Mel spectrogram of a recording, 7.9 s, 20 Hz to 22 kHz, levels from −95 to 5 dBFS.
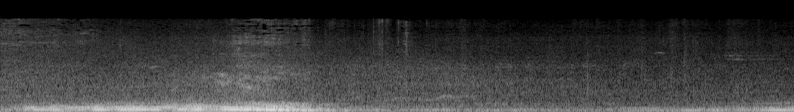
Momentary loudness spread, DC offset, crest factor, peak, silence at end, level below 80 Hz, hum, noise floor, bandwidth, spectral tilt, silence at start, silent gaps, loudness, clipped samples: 26 LU; under 0.1%; 18 dB; -4 dBFS; 0 s; -38 dBFS; none; -44 dBFS; 6.2 kHz; -9.5 dB/octave; 0 s; none; -20 LUFS; under 0.1%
